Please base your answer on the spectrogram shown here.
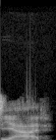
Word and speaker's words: gjær: So I'm just wondering, what's the actual proper pronunciation? Okay, so the general Norwegian word for yeast is gjær.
